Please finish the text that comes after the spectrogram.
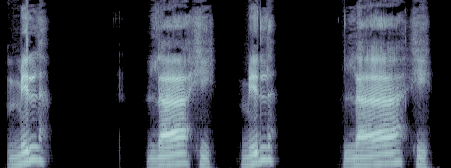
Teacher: Mil, la, hi. Mil, mim and the la join together. Mil, and the la stretched.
